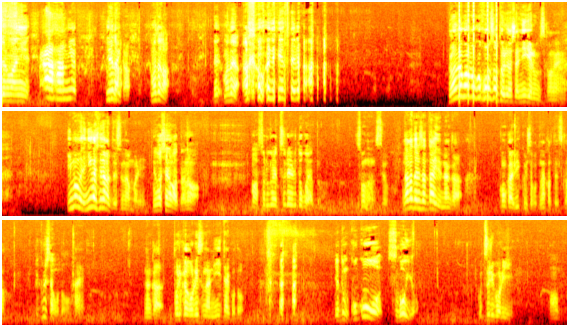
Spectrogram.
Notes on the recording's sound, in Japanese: タイで幻の魚バラマンディ釣りに行ってきました。今週は釣りをしながら収録をしております。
